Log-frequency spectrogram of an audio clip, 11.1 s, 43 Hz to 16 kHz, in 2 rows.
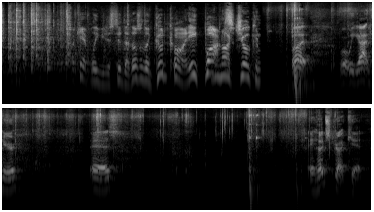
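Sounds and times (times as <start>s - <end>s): cardboard and plastic rustling: 4.2s - 10.4s.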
